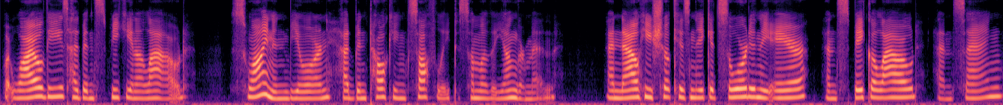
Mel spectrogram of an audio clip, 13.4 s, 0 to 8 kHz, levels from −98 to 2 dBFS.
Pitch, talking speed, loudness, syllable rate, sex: 215 Hz, 150 wpm, -20 LUFS, 3.8 syllables/s, female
